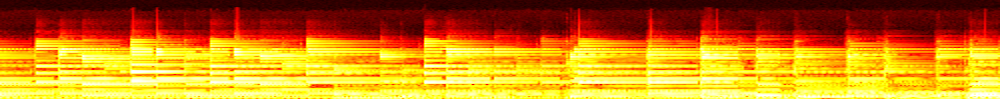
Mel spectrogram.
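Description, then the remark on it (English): Electric guitar played without pedals through an amp's clean channel, strumming and letting full chords ring out with a bright, shimmering sustain, steady for the whole stretch with no talking. “So without pedals, is there any way I could hear just the clean and then just the filthy?”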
